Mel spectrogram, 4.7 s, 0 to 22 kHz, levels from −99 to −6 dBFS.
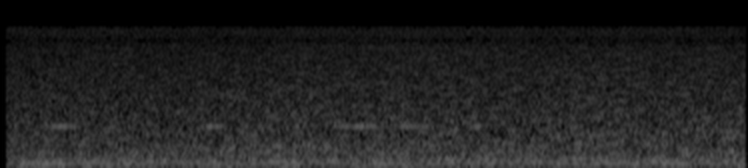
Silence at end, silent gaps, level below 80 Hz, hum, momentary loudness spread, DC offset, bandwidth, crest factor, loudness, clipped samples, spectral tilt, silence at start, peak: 0 s; none; -78 dBFS; 60 Hz at -70 dBFS; 1 LU; under 0.1%; 11.5 kHz; 14 dB; -65 LUFS; under 0.1%; -4 dB/octave; 0.05 s; -52 dBFS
